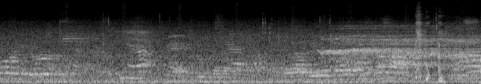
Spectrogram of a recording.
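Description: A horse whinnies and its hooves clip-clop during an outdoor riding lesson, with people talking over the steady background noise.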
